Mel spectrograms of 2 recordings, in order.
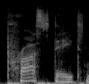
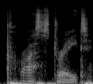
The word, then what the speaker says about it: prostate: And it's prostate, not prostrate, and it's cefazolin, not cefazolin.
